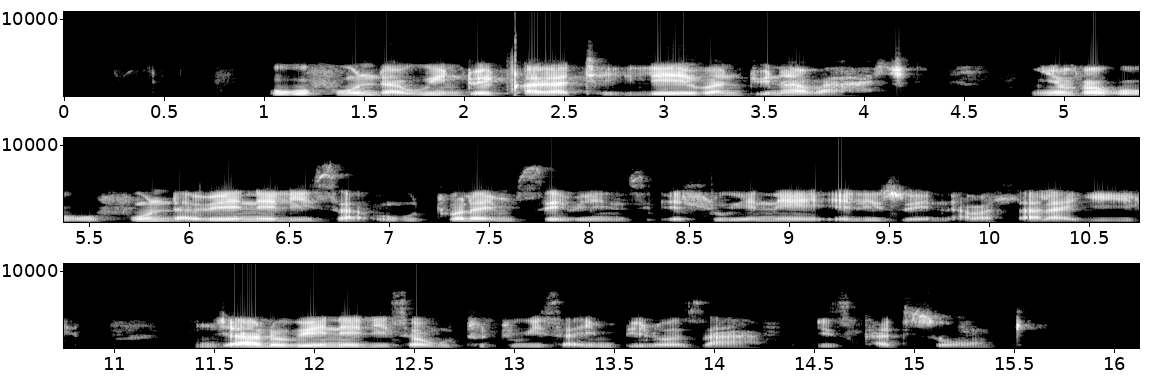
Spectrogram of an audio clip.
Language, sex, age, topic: North Ndebele, male, 36-49, health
